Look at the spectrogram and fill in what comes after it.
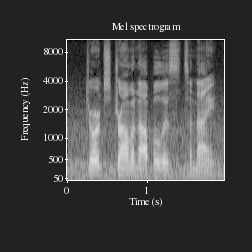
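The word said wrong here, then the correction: Stroumboulopoulos: Am I still saying it right? Stramanopoulos. – Strombolopoulos. – You know, I put an N in there. I went Stramanopoulos.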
